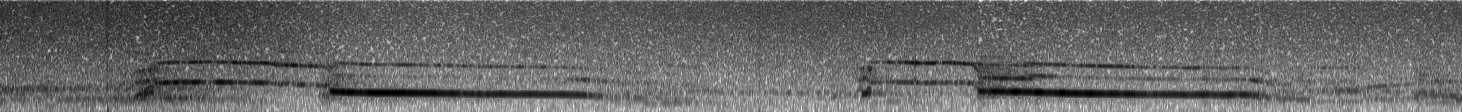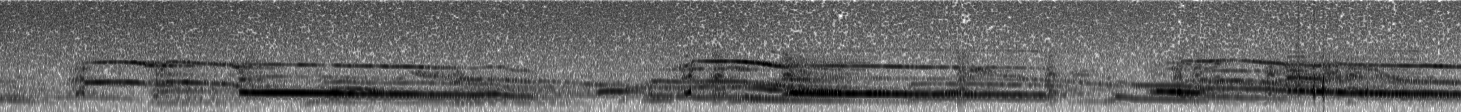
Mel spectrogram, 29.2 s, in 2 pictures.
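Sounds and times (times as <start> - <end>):
dogs howling: 0.0 - 7.0, 8.6 - 29.2.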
